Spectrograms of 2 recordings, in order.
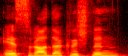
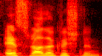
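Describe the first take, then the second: First: The voice rises at the end. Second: The voice falls at the end. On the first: It comes as a guess or a question. The speaker calls it wrong. "Now it goes on a rising tone" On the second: It is given as a confident answer. The speaker calls it right. "the answer is"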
